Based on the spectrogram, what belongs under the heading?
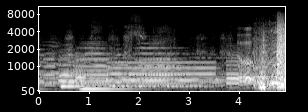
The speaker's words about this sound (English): The ladder slides to the floor.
